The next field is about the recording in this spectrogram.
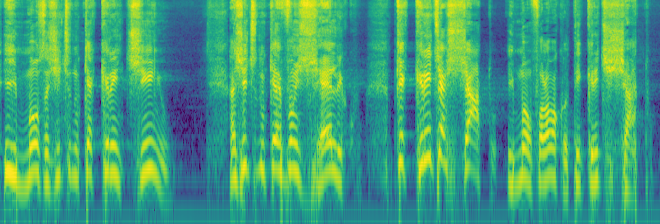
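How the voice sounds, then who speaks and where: A man preaching a sermon as a pastor, animated, swinging from loud exclamations to hushed asides. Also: high voice, a little fast, slightly rough, no echo, clean studio sound.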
